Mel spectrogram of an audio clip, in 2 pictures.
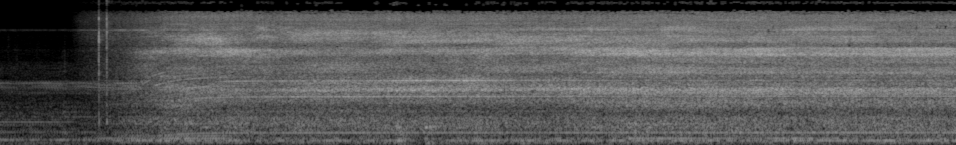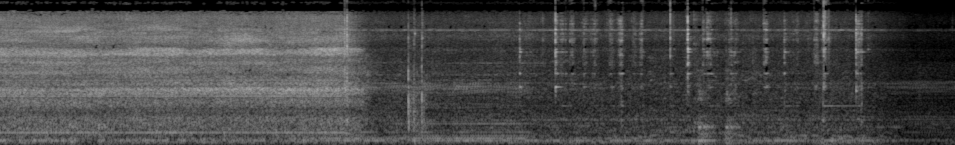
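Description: Heat gun running steadily, its fan motor humming, then switching off suddenly after about eighteen seconds. Scattered light clicks and taps of metal follow.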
